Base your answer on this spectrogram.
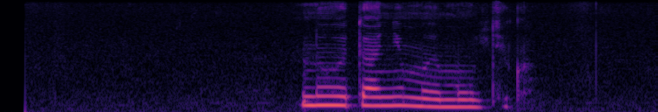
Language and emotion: Russian, sad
